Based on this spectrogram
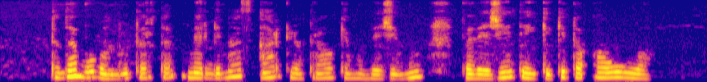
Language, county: Lithuanian, Vilnius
